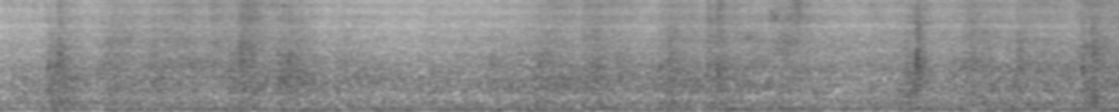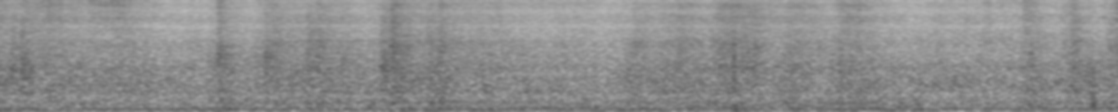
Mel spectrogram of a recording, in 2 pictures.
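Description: Passenger train running at speed, heard from inside the carriage: a steady rumble of wheels on rail with scattered sharp clicks.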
